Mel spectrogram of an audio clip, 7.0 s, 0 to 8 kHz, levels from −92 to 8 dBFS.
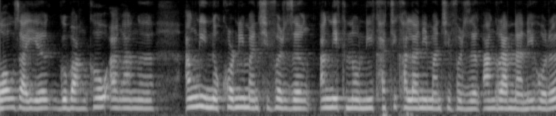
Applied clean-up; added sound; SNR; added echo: none; none; none; none.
